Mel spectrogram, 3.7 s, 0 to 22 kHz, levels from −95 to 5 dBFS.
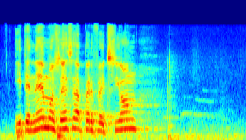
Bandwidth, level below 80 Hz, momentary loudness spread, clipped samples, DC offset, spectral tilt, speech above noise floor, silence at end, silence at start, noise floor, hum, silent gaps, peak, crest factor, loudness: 12 kHz; -36 dBFS; 14 LU; 0.6%; under 0.1%; -4 dB/octave; 26 dB; 0.7 s; 0.05 s; -35 dBFS; none; none; 0 dBFS; 12 dB; -10 LUFS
